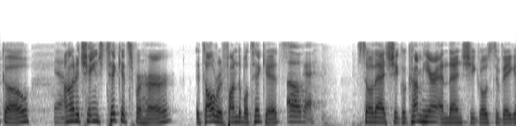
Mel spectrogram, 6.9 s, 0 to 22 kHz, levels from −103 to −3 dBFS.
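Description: Nothing in the recording stood out as a technical problem on listening.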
